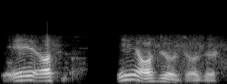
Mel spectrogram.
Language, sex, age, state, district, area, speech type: Nepali, male, 18-30, West Bengal, Kalimpong, rural, conversation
